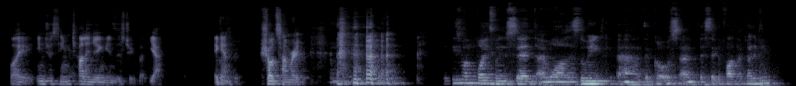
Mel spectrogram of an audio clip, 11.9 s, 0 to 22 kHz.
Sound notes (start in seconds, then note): 5.0 laugh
